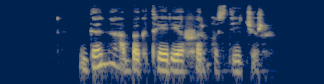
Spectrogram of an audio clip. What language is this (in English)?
Kabardian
